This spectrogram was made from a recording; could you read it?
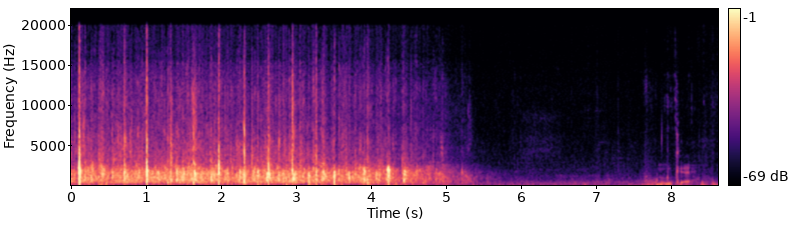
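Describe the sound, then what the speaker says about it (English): Audience applause for speakers at an offshore wind energy panel session, a crowd clapping steadily for about five seconds before fading out to near silence, with faint voices at the end. "why don't we give a big round of applause to all the speakers here."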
